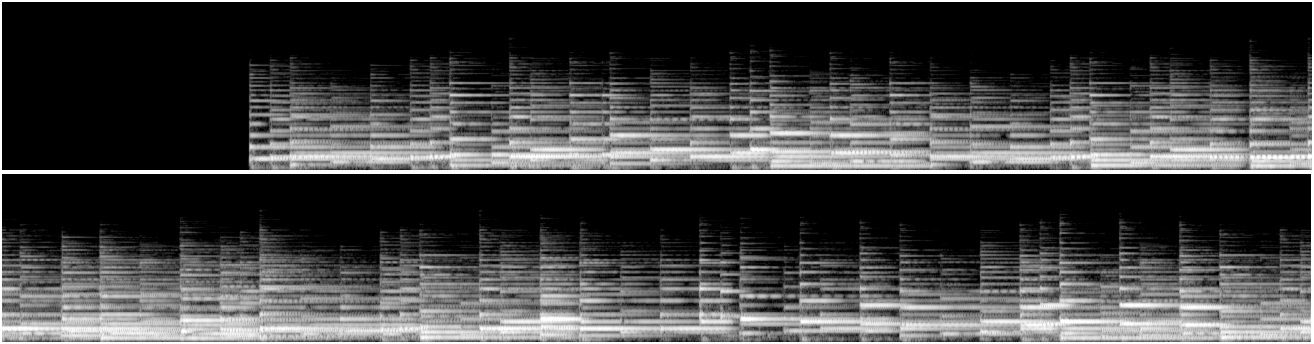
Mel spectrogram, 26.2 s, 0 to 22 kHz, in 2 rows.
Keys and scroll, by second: 15.1 Tab, 22.1 ctrl+Tab, 22.9 a, 23.5 l, 25.4 ctrl+i.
